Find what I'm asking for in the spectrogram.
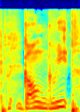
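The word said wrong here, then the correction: Gonggrijp: I think it's Rob Hongripe. – Hongripe. Okay, fair enough.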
